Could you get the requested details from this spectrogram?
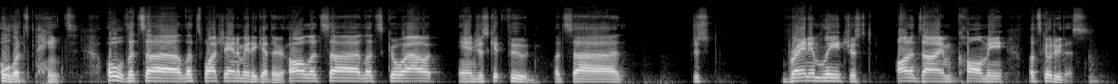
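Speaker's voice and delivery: upbeat, playful, fun, spur-of-the-moment tone. Describing someone's personality by acting out her suggestions: imitating a fun, playful person. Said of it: "She's so fun. She very much like".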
